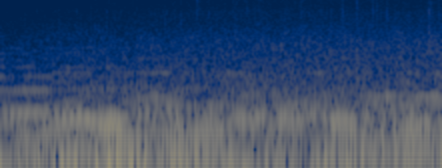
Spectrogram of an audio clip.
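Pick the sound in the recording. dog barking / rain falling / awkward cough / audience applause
rain falling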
